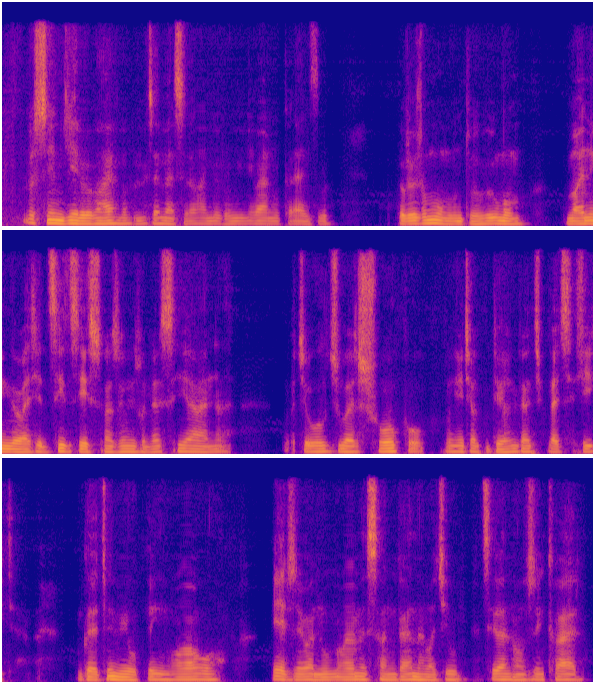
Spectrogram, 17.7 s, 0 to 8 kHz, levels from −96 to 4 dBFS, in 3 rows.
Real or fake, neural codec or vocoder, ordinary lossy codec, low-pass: fake; codec, 16 kHz in and 24 kHz out, 0.6 kbps, FocalCodec, streaming, 2048 codes; MP3, 64 kbps; 7.2 kHz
